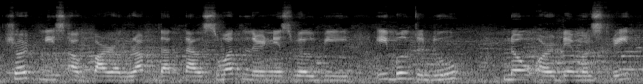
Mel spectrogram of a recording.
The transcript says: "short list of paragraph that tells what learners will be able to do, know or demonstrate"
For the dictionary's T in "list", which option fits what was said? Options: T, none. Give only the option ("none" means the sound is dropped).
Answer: none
